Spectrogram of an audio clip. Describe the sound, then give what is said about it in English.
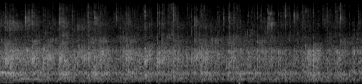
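An audience bursts into sustained hand clapping to praise the Lord, a dense, steady wash of many hands at moderate volume with no pause, lasting several seconds without any voices. “Well, go ahead and give the Lord a hand clap. Don't patty cake, just go ahead and bless Him.”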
